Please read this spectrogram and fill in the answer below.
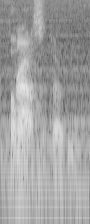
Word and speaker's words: thalassophobia: Also, hey, a major apology to any of our viewers who have thalassophobia. Thalassophobia. Is that how you pronounce that? Yeah, thalassophobia from Thalassa, who is the incarnation of the sea in Greek myth.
